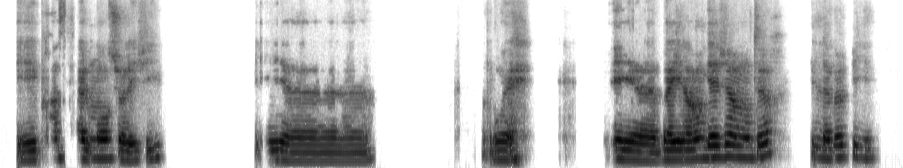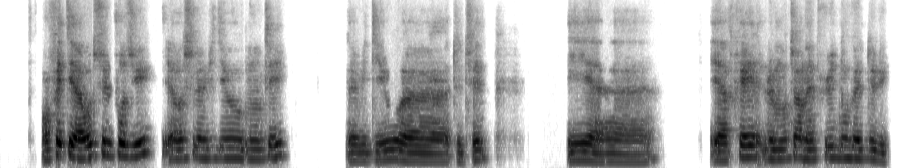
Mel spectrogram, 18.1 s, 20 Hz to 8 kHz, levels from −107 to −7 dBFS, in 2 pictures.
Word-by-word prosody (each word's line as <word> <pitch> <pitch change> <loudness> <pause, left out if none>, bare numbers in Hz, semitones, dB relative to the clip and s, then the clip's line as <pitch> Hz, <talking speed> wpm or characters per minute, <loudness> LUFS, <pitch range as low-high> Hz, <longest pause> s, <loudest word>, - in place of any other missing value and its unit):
et 120 +1 +1
principalement 135 +1 0
sur 135 - 0
les 115 0 +2
filles. 130 +7 -9 1.0
Et 125 -1 +1
heu 110 -1 -2 1.6
ouais. 60 - -2 0.8
Et 125 -2 +4
heu, 115 -1 +3
bah, 125 +1 +5
il 125 0 +6
a 125 - +3
engagé 155 +3 +4
un 160 - +5
monteur, 155 +4 -1 0.2
il 145 - -9
l'a - - +2
pas 155 +2 +1
payé. 145 -3 -10 0.7
En - - 0
fait, 360 -2 +6
il 390 - +11
a - - +8
reçu 175 +3 +4
le 180 - -1
produit, 175 +5 +3
il - - -4
a - - 0
reçu 135 +1 -3
la 140 - -1
vidéo 140 0 -6
montée, 150 +7 -4 0.6
la 110 - -2
vidéo, 115 +4 -1
heu, 105 -2 0
toute 110 -2 -10
seule 125 - -2 0.8
et 115 0 +2
heu 100 -2 -5 0.6
et - - +2
après 155 +8 +1
le 130 - -2
monteur 135 +2 -2
n'a 130 -1 -1
plus 130 +3 -8
de - - -11
nouvelles 140 -2 0
de 130 -1 -5
lui. 110 -3 -7
130 Hz, 165 wpm, -19 LUFS, 115-145 Hz, 1.6 s, il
